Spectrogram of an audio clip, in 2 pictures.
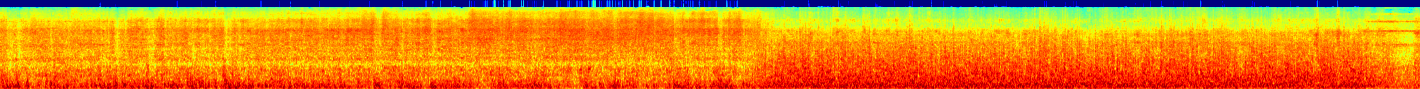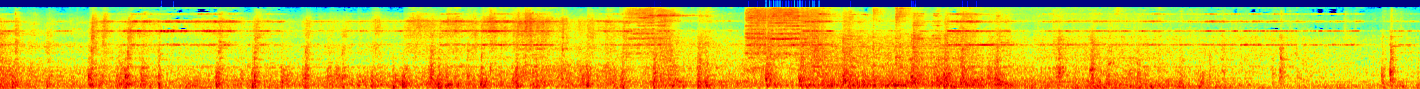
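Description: Passenger train running at speed, heard from an open window: wheel noise and rushing air, with a louder, deeper rumble for about six seconds in the middle. About halfway through the sound changes abruptly to quieter running, with high steady wheel squeal and scattered clicks of rail joints.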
